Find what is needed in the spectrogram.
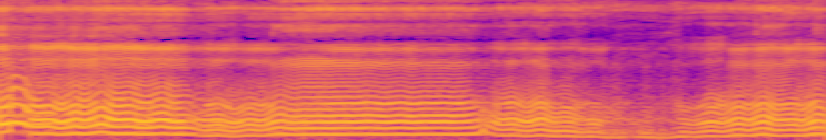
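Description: A man chanting an Islamic devotional song alone, in long drawn-out notes with wavering, ornamented pitch. The melody sinks lower and softer about three seconds in, then rises again.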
